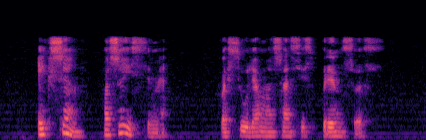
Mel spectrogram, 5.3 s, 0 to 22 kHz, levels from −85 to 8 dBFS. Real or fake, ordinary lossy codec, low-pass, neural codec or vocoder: real; AAC, 48 kbps; 7.2 kHz; none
